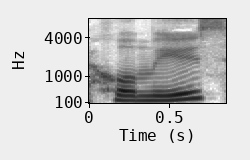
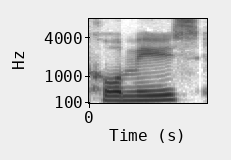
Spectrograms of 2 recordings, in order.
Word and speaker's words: Hormuz: going through the Strait of I think it's pronounced Hormuz. I'm not sure of the pronunciation. I should have listened to that before I did this, but anyway, the Strait of Hormuz.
